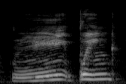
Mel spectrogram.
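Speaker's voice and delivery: springy boing sliding upward, ending high; imitated boing. Describing a claw attack rebounding, imitated springy sound effect. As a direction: voice a cartoon bounce noise.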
